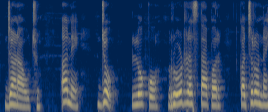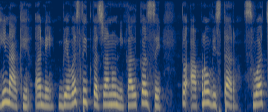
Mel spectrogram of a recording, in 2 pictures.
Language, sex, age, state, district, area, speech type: Gujarati, female, 30-45, Gujarat, Ahmedabad, urban, spontaneous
